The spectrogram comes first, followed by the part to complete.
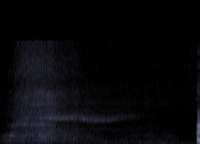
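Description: A woman's audible breath out, a soft airy exhale lasting about a second and fading away.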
